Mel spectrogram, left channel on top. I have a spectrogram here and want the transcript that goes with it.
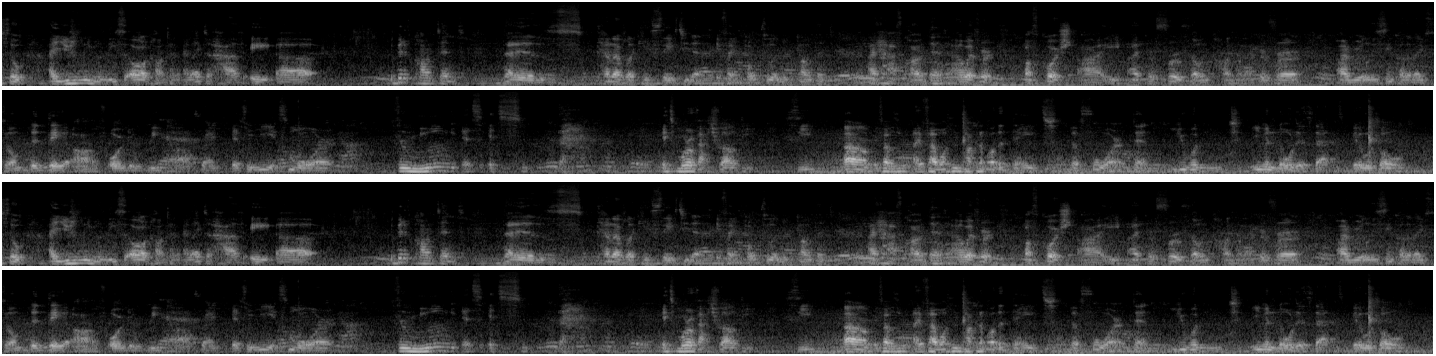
I usually release all our content. I like to have a bit of content that is kind of like a safety net. If I don't feel any content, I have content. However, of course, I prefer filming content. I prefer releasing content I filmed the day of or the week of, right? And for me, it's more. For me, it's more of actuality. See, if I wasn't talking about the dates before, then you wouldn't even notice that it was old,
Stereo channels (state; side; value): identical; both; correlation 1.00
